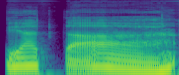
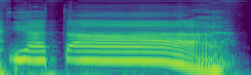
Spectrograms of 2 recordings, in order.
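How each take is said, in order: First: Higher cheerful yatta cheer; cute anime streamer. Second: Much higher, drawn-out yatta; cute anime streamer. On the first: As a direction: chirp it like an anime girl. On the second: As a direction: squeal it like an anime girl. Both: Pretend. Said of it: "I do like using a lot of anime slang".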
